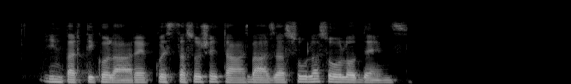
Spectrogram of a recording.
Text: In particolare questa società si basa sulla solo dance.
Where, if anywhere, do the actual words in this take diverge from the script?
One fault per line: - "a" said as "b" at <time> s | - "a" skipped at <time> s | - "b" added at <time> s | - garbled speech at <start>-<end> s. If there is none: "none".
- "si" skipped at 2.4 s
